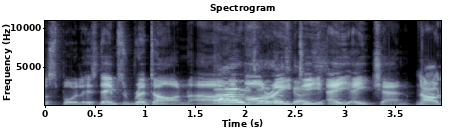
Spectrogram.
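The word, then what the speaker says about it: Radahn: intro sequence it's not a spoiler his name's reddarn um r-a-d-a-h-n no not like the godzilla one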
